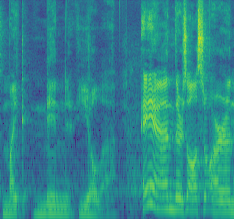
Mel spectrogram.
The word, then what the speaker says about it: Mike Mignola: a lot of people think his name is pronounced mike mignola but they're wrong it's actually pronounced mike min yola that's how you pronounce his name i think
